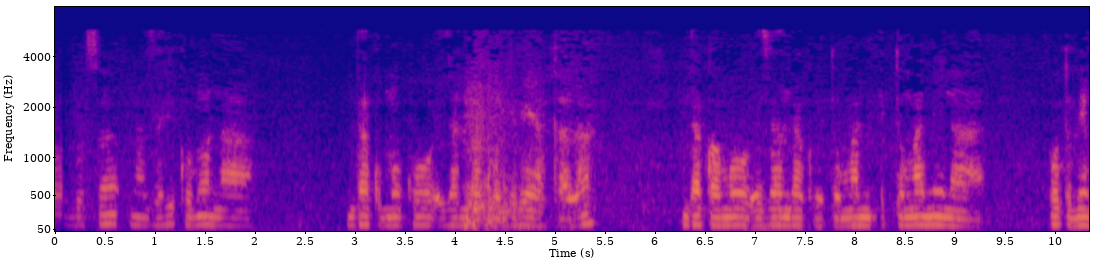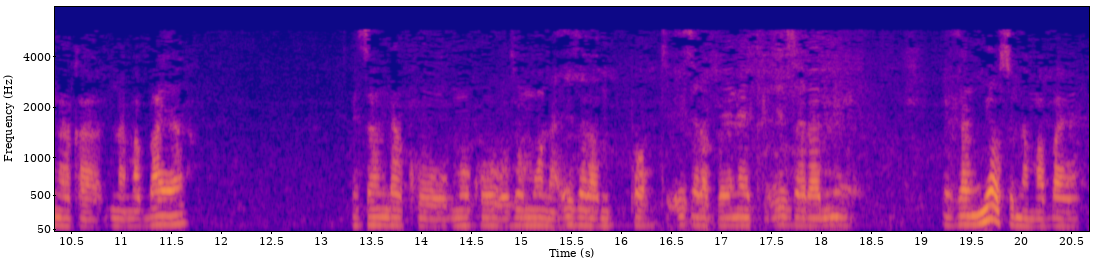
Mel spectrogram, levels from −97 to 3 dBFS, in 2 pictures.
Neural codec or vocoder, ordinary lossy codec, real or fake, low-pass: codec, 44.1 kHz, 7.8 kbps, Pupu-Codec; MP3, 24 kbps; fake; 7.2 kHz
